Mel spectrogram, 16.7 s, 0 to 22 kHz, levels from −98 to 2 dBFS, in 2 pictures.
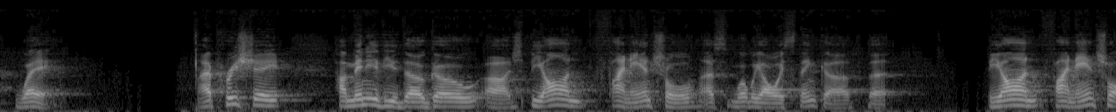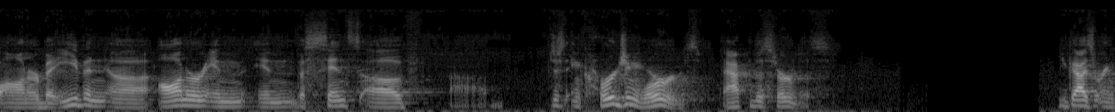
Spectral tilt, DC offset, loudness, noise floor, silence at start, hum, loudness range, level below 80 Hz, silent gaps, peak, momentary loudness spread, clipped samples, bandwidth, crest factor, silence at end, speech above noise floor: -5 dB/octave; under 0.1%; -43 LUFS; -76 dBFS; 0 s; none; 5 LU; -82 dBFS; 1.05-1.31 s, 7.26-7.32 s, 15.32-16.15 s; -22 dBFS; 12 LU; under 0.1%; 16 kHz; 22 dB; 0 s; 33 dB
